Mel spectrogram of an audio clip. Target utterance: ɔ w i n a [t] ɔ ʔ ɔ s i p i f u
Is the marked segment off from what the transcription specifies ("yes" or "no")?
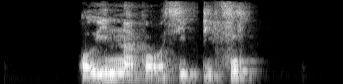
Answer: yes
